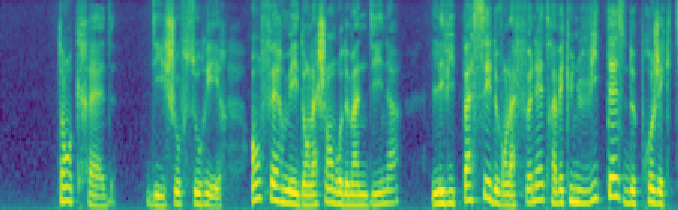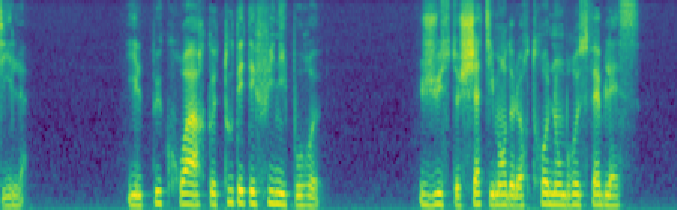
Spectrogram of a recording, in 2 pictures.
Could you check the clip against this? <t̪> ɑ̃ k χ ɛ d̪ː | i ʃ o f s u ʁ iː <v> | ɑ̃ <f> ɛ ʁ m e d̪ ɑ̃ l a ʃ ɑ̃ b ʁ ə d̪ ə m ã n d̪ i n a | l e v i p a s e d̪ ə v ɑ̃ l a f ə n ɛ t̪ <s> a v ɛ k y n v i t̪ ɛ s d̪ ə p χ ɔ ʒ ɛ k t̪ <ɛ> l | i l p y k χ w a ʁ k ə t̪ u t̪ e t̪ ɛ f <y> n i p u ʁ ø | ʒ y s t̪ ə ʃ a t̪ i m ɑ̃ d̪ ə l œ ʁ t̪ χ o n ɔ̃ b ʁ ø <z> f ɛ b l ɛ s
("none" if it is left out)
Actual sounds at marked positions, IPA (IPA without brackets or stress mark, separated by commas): t̪, ʁ, f, χ, i, i, z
